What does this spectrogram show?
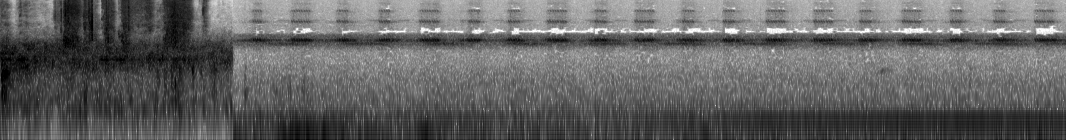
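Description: Nylon bag fabric crinkling and rustling as a knotted drawstring is worked loose. About two seconds in it cuts suddenly to steady cricket chirping, about three even chirps a second, over a low steady hum.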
